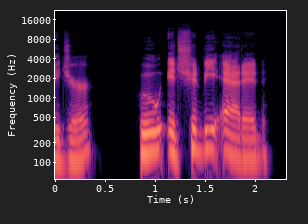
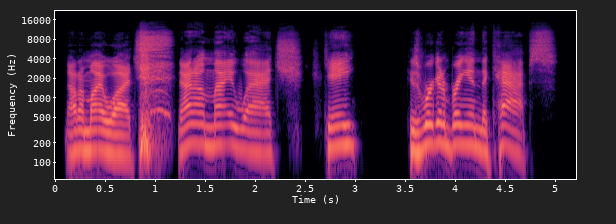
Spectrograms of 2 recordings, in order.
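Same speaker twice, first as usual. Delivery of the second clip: put-on Chicago accent. Playing a character in a back-and-forth bit, speaking in a mock chicago accent. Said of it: "Is that a Chicago accent?".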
